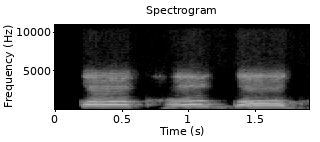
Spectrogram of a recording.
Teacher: উচ্চারণ স্থান হলো কণ্ঠ বা জিহবা মূল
